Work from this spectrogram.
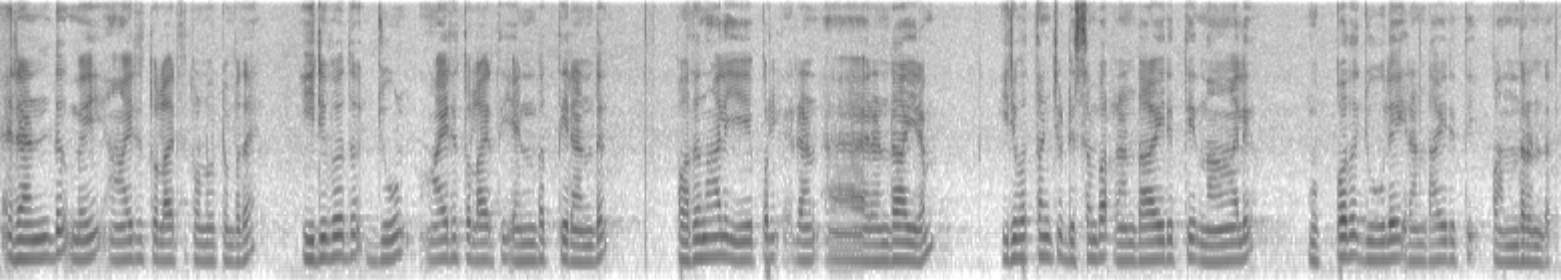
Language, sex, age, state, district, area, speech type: Malayalam, male, 30-45, Kerala, Alappuzha, rural, spontaneous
